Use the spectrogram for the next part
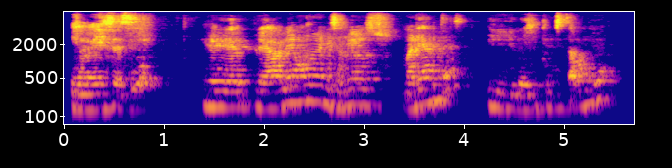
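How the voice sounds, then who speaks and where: A young man with a Mexican accent tells a story in a relaxed, animated way and slips into the voices of the people he quotes. His voice sits a bit high. He is off the mic in a very echoey room, and the sound is a little dull. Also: normal speed, distant mic. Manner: animated, acts out voices in anecdotes. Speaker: guest, medical student. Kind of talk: casual storytelling.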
